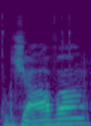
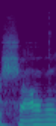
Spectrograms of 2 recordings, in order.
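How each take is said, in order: First: It starts with an English J sound. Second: It starts with a soft SH sound.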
